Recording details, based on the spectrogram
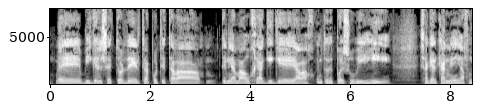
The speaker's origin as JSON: {"language": "Spanish", "region": "Region of Murcia", "country": "Spain", "lives_now": "Galicia, Spain", "said": "De hecho, yo no soy gallega, soy murciana. Y me subí para aquí"}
